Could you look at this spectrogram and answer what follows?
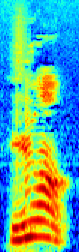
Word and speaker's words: loin: Loin, O I si legge Uan.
